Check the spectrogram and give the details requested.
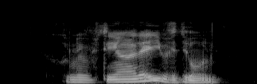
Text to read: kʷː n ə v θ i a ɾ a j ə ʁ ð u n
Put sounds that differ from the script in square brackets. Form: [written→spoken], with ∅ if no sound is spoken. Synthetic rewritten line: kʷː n ə v θ i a ɾ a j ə [ʁ→v] ð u n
